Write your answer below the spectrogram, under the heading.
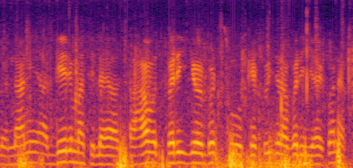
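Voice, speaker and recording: A man's voice over noticeable background noise. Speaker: cattle-herding vlogger. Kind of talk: casual vlog narration. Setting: outdoors with grazing cows.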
